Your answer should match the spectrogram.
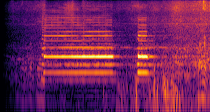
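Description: Diesel locomotive air horn: one long multi-tone blast of about a second and a half, then a short blast, over the rumble of an approaching train.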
